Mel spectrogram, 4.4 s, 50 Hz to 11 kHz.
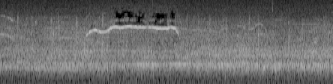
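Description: A baseball crowd at a 1989 Phillies vs Mets game cheers Darryl Strawberry at the plate, a steady, distant roar of voices with a brief high whistle rising above it.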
